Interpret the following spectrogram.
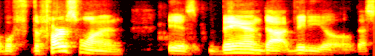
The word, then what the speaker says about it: Banned.video: But the first one is ban.video. That's spelled BANNED.video.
